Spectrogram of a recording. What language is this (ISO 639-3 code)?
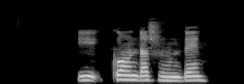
mcf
